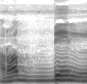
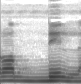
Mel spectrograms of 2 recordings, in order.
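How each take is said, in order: No difference in how they are said.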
